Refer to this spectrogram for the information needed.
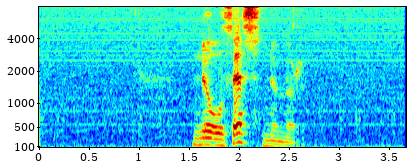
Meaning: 1. a business phone number, either toll-free or premium-rate 2. mobile phone number
- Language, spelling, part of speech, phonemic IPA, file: Dutch, 06-nummer, noun, /nʏlˈzɛsˌnʏ.mər/, Nl-06-nummer.ogg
